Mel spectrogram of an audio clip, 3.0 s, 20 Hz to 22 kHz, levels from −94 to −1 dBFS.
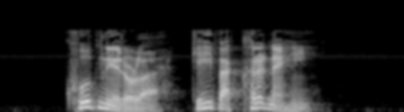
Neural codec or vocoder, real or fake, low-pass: none; real; 7.2 kHz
